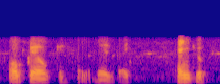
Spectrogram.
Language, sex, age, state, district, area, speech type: Gujarati, male, 18-30, Gujarat, Morbi, urban, conversation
